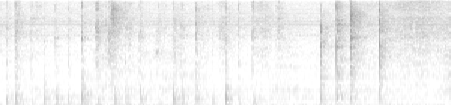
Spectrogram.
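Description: Long red acrylic nails tap quickly across the hinged lid of a picnic basket, made of light oak-like wooden slats with brass hinges over the hollow basket underneath. The steady patter of short, dry clicks has a hollow low thump and bright edges, and each tap dies away almost at once. Near the end a few sharper, brighter taps stand out.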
